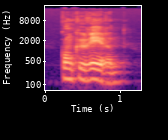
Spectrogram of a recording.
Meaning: 1. to compete 2. to correspond, to accord, to coincide
- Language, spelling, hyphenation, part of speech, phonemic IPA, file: Dutch, concurreren, con‧cur‧re‧ren, verb, /ˌkɔŋkʏˈreːrə(n)/, Nl-concurreren.ogg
